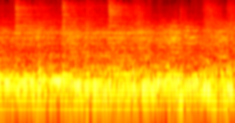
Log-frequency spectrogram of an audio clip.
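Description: Live band playing guitar and drum kit with a steady beat.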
